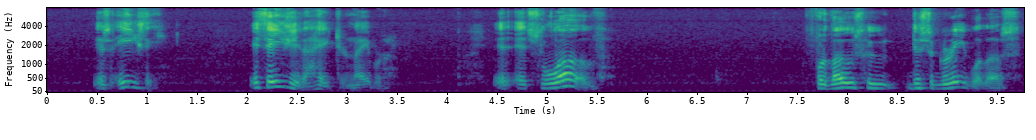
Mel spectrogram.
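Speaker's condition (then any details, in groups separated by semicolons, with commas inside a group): Cerebral palsy; reports speaking clearly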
